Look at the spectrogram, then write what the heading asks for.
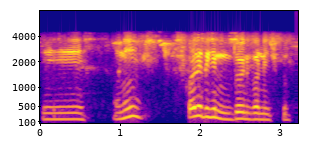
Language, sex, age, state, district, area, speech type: Nepali, male, 45-60, West Bengal, Kalimpong, rural, conversation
